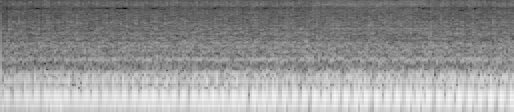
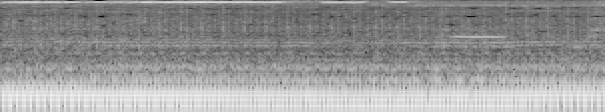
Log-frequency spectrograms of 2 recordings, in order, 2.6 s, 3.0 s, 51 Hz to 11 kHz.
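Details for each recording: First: Dodge Stealth (3000GT) idle after replacing the worn lash adjusters: a steady, smooth hum with only a faint tick left, and the idle now sounds healthy. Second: Stealth on its first start after new lash adjusters were installed unprimed. Light, fast, uneven ticking sits over the idle while the adjusters pump up; oil pressure is good and the owner rules out the bottom end.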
